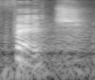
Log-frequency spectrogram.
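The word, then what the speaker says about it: fetch: फैच, T silent है, विच, T silent है, सब में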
